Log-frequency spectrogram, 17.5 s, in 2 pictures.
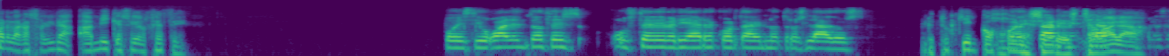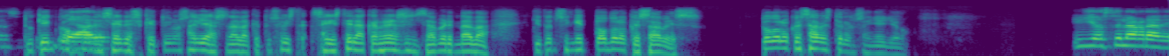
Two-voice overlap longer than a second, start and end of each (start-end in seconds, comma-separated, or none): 7.4-9.6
